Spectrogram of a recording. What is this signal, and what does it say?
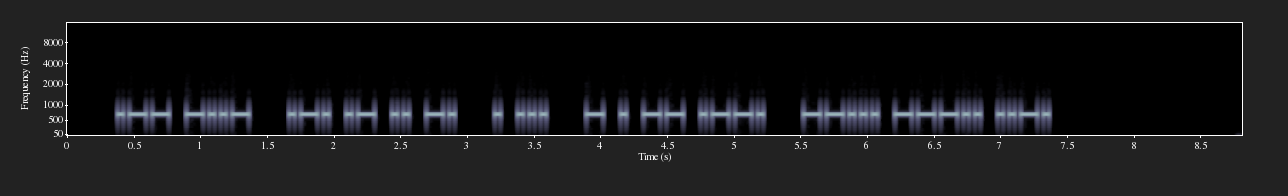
Morse code, heard as a keyed tone, about 28 wpm, 700 Hz. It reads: WX RAIN ES TEMP 78F
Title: K1USN SST QSO Practice 28wpm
